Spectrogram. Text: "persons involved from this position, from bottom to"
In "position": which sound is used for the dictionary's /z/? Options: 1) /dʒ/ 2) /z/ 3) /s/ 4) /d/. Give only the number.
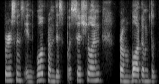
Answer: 3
